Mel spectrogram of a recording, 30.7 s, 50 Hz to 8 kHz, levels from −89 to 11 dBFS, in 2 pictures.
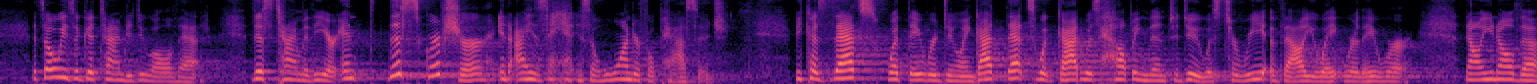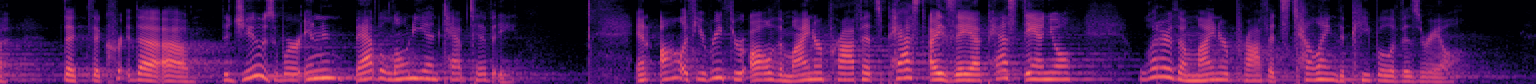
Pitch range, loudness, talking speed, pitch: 190-235 Hz, -24 LUFS, 165 wpm, 215 Hz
